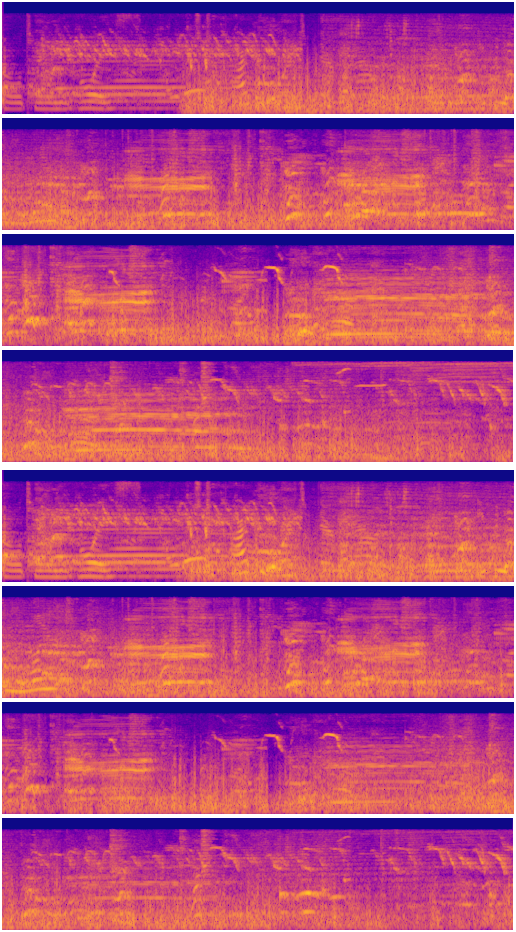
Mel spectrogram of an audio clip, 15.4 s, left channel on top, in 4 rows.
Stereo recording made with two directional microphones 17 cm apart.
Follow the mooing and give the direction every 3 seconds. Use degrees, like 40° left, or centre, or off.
40° right, 20° right, 10° left, 40° left, 60° left.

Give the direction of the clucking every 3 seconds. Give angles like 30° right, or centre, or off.
20° right, centre, 40° left, 20° left, 10° right.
